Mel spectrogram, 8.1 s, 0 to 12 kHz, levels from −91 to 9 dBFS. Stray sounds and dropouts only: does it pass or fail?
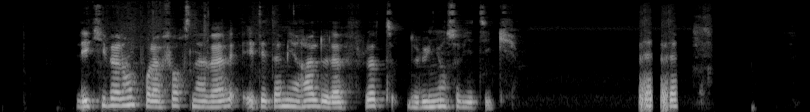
fail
